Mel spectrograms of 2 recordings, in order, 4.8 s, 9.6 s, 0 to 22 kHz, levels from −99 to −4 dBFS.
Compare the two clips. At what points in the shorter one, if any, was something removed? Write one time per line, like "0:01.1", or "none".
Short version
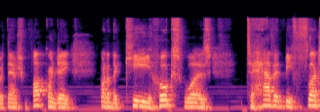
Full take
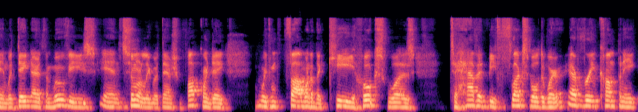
0:01.5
